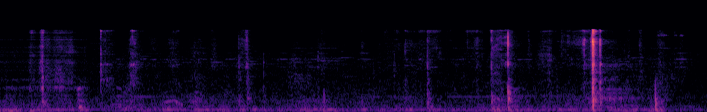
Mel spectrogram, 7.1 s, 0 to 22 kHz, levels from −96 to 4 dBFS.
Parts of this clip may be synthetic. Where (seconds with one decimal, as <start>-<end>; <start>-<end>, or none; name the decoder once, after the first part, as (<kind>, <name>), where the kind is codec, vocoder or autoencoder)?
0.0-0.9 (autoencoder, DAC-VAE)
